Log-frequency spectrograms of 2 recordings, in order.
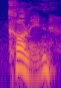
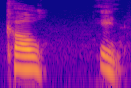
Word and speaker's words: Colin: So when I pronounce my name, Colin, the L tends to be Col in. Right? When an American pronounces it, it tends to split. It becomes Colin, which tends to draw out the O a little bit. So it goes a little bit more like Carlin.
